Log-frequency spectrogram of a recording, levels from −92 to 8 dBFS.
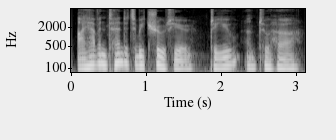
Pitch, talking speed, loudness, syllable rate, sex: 110 Hz, 230 wpm, -18 LUFS, 5.6 syllables/s, male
